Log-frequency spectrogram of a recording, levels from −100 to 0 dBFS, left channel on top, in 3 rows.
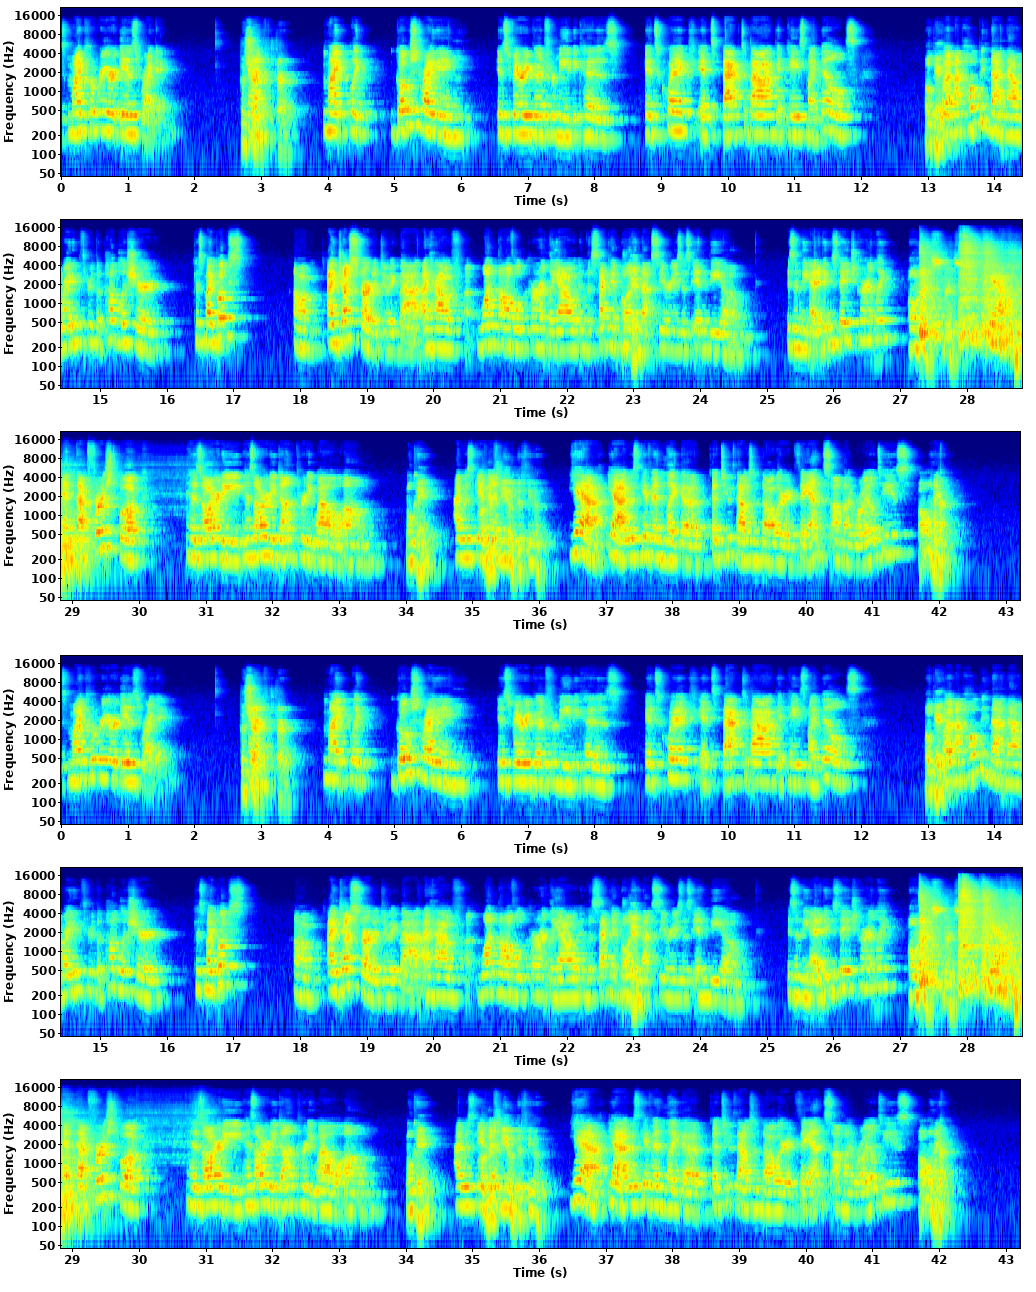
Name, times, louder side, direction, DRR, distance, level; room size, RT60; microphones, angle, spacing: voice 1, 0.0-1.5 2.8-3.0 3.9-4.5 5.0-6.0 6.5-8.3 8.7-9.7 9.9-11.9 13.2-15.9 16.4-17.1 17.9-24.7 25.3-26.8 28.3-30.1 30.7-33.5 34.7-35.6 36.5-41.5 41.8-42.0, left 2 dB, 65° left, -1 dB, 0.8 m, -30 dB
voice 2, 2.7-3.3 12.9-13.2 22.9-23.1 27.1-27.9 34.0-34.3 35.1-36.0 41.7-42.0, right 1 dB, 10° right, -5 dB, 0.7 m, -33 dB
sound 1, 27.3-29.4 30.8-31.0, right 2 dB, 85° right, 0.7 m, -31 dB
4.1 x 2.8 x 2.8 m, 0.66 s
head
